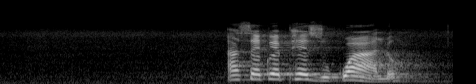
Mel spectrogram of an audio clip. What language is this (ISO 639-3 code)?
xho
